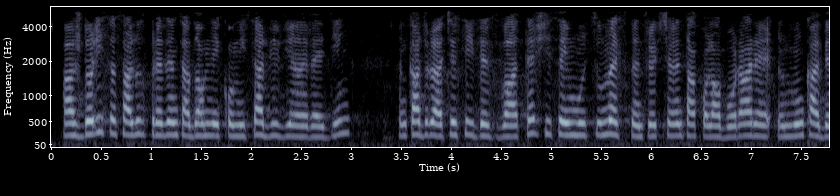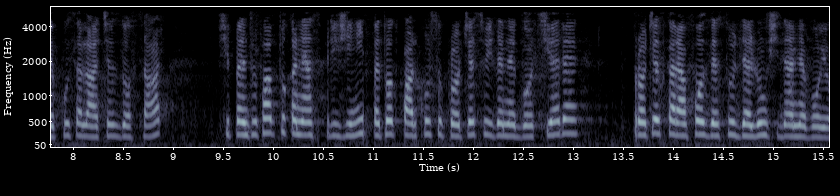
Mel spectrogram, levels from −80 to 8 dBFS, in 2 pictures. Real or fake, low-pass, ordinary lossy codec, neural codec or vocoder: fake; 5.4 kHz; none; codec, 16 kHz, 8 kbps, FreqCodec, smaller model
